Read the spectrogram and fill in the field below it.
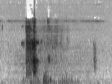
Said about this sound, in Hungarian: Ezek összeverekedtek az oposszumok.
